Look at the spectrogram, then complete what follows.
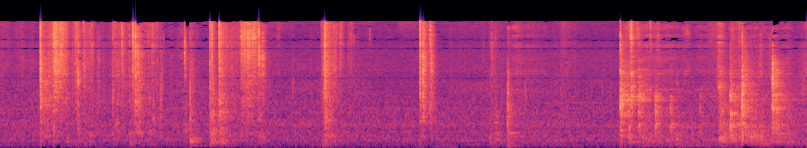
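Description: Metal clinks and scrapes from a long-handled tool knocking and dragging on a barrel smoker's metal grate, in irregular bursts, with a longer run of clatter near the end.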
